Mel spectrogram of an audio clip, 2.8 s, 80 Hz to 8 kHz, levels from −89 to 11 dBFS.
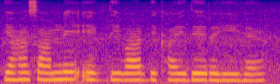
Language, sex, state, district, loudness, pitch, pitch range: Hindi, female, Uttar Pradesh, Lucknow, -14 LUFS, 235 Hz, 230-245 Hz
